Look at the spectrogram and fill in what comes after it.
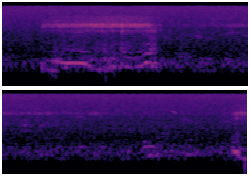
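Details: English bulldog snoring: one long, rasping, nasal snore with a whistling edge rises early, followed by quieter wheezy breathing and a short snort at the end.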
